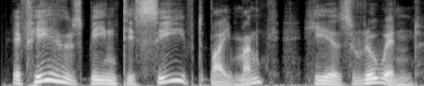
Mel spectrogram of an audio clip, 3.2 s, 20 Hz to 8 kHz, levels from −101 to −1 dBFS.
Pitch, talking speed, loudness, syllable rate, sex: 125 Hz, 190 wpm, -17 LUFS, 4.5 syllables/s, male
